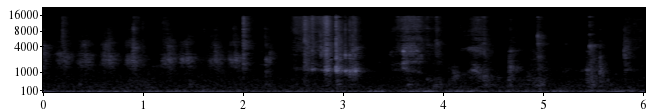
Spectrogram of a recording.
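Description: Faint crunching and chewing of raw fruit and vegetables: a run of short crisp crunches, densest and loudest about halfway through.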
